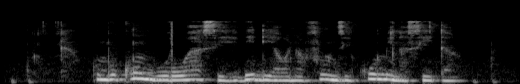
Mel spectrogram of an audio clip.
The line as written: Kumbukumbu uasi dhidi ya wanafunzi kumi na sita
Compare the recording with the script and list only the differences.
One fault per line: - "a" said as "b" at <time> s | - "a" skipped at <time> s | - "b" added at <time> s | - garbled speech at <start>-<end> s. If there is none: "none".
none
